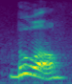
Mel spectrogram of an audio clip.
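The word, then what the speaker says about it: Buhl: Bu pronunciation. Bool.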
